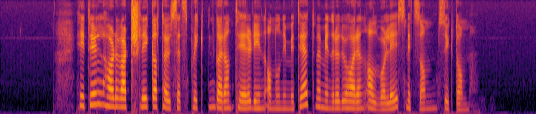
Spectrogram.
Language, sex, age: Norwegian, female, 52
